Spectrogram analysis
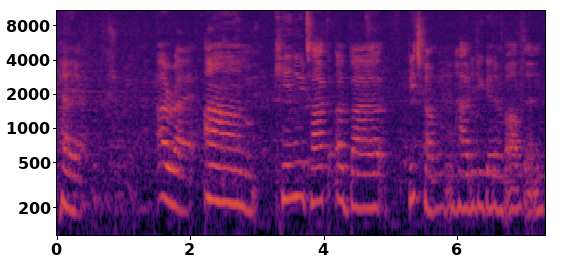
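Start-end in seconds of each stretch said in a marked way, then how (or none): none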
